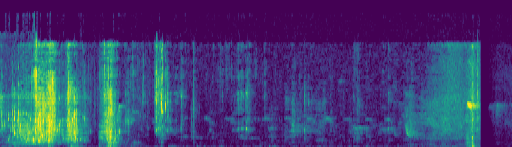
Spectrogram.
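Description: Leafy greens are swished and rinsed in a basin of water, with splashing and sloshing strongest at the start, then softer dripping and faint movement before a final short splash.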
